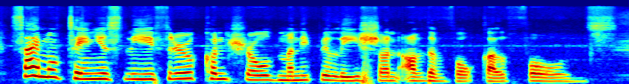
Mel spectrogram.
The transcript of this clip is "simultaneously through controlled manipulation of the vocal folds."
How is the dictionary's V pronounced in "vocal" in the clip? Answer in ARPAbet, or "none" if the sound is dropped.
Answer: V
